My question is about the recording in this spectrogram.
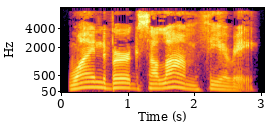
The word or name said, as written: weinberg salam theory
